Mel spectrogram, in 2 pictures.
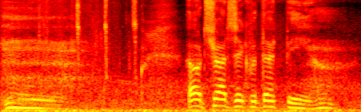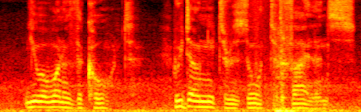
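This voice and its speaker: A man's voice: mid-range voice, takes it slowly, pauses often, lightly acted. An actor playing a smug, taunting male celestial warrior god in a game cutscene, drawing out his words. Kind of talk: video game cutscene acting. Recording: game cutscene with ambient noise.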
